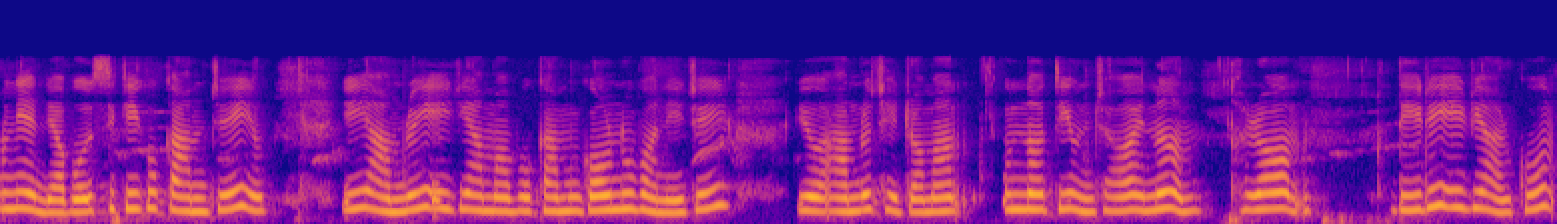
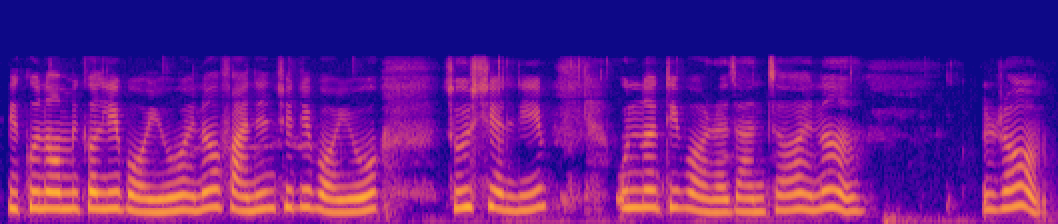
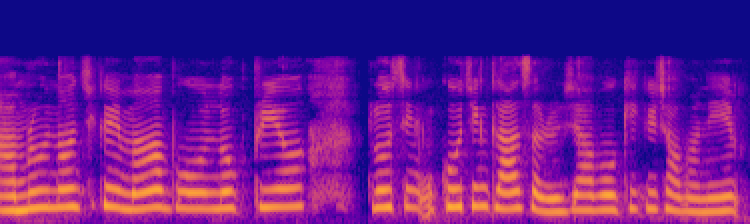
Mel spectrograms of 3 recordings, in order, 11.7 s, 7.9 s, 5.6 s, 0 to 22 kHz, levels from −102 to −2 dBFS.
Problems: continuous background conversations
